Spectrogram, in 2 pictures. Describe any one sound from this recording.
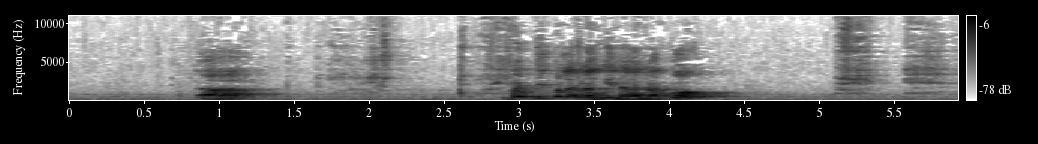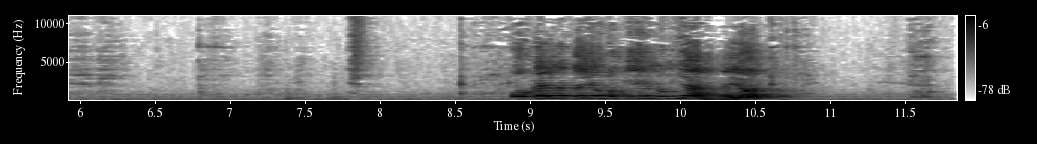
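A young woman speaks with animation nearby.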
